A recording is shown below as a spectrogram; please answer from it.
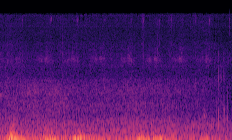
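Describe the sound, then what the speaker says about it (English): Wind gusting steadily across an open lakeshore during cold-weather fishing, a loud low rumble buffeting the microphone in uneven surges for the whole stretch. "the wind's blowing down on top of me"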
